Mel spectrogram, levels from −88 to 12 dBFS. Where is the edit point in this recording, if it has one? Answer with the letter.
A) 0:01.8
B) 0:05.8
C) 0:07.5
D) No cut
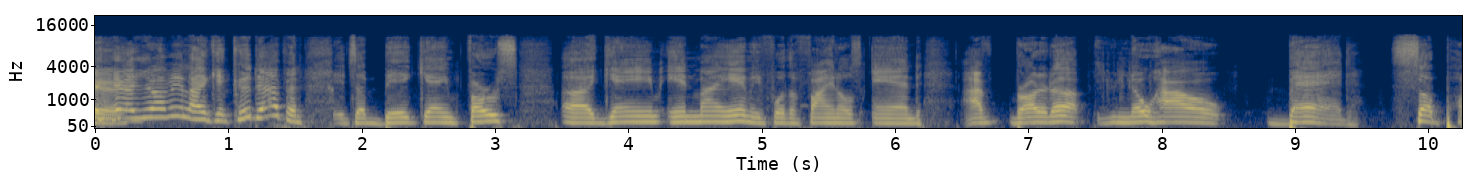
A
